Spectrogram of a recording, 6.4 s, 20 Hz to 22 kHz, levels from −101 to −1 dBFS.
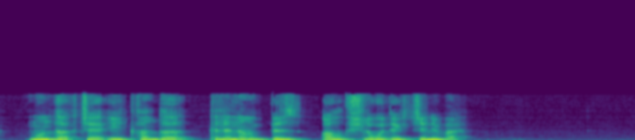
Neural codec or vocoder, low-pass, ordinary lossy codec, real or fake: codec, 44.1 kHz, 7.8 kbps, Pupu-Codec; 7.2 kHz; AAC, 32 kbps; fake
